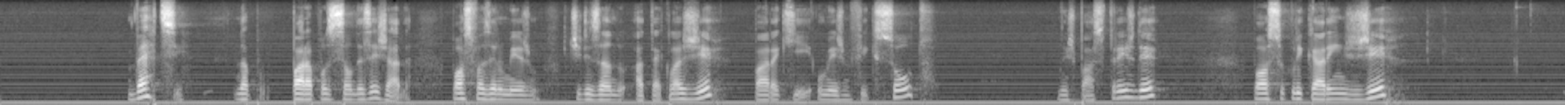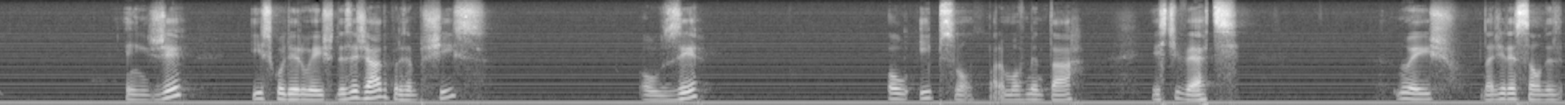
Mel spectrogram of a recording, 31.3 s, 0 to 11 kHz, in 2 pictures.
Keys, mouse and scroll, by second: 5.9 g, 15.6-17.4 drag, 17.4 g.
